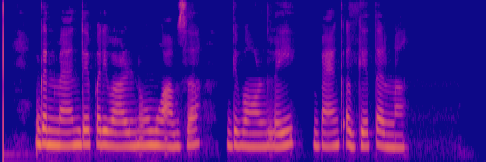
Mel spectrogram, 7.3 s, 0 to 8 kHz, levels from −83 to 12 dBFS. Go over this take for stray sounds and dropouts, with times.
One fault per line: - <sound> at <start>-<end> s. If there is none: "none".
none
